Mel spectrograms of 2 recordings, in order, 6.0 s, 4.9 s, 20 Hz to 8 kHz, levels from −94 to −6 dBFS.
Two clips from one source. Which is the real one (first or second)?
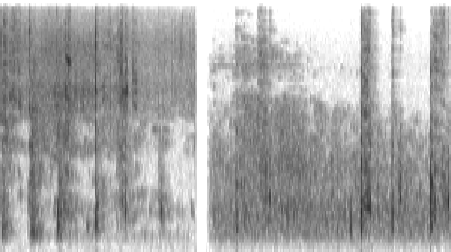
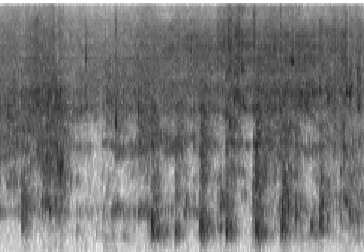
first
